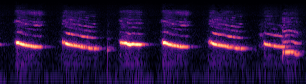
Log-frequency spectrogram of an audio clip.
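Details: Puppy whining, with six clear, high whimpers, each starting sharply and sliding smoothly downward, spaced evenly under a second apart in an otherwise quiet setting.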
